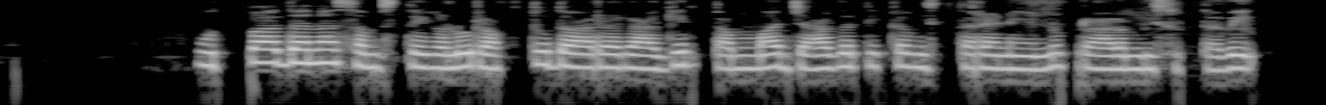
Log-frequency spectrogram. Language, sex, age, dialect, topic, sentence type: Kannada, female, 36-40, Coastal/Dakshin, banking, statement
